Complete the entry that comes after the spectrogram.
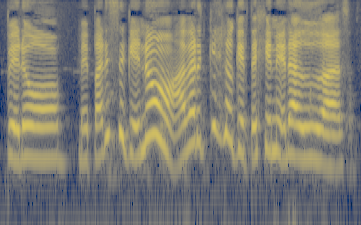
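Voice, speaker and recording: An Argentine woman with a Rioplatense accent, a talkative and expressive storyteller in conversation who acts out remembered dialogue. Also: high-pitched, moderate pace, clear, resonant tone. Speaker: playwright, radio show guest. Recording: music behind the voice. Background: music.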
